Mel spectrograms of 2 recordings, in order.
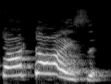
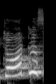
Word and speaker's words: tortoise: How we are to pronounce tortoise? They pronounce it as tortoise. Where the problems lies with the primary school teachers. Tortoise. Okay, tortoise is the pronunciation.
